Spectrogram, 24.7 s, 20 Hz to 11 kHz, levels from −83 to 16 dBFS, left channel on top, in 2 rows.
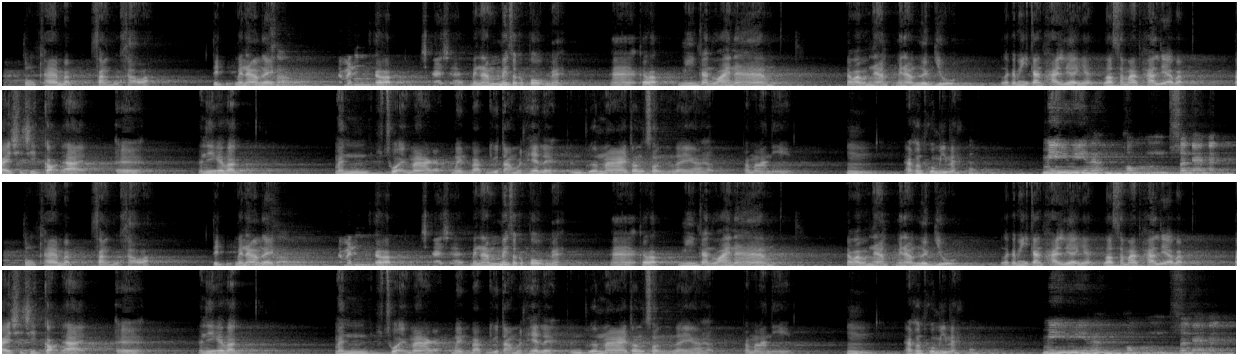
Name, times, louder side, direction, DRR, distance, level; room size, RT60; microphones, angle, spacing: voice 1, 0.2-1.5 2.1-2.8 3.4-3.9 4.3-5.6 6.1-7.8 8.4-9.6 10.0-11.9 12.3-13.2 13.5-13.8 14.3-14.8 15.7-19.5 19.8-20.3 20.8-21.1 21.4-22.0, equal, 5° left, 10 dB, 0.6 m, -22 dB
voice 2, 2.5-3.1 3.5-3.8 14.4-14.7 22.0-22.1 22.7-24.5, left 1 dB, 85° left, 4 dB, 1.6 m, -23 dB
24.5 x 22.5 x 9.7 m, 2.8 s
head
